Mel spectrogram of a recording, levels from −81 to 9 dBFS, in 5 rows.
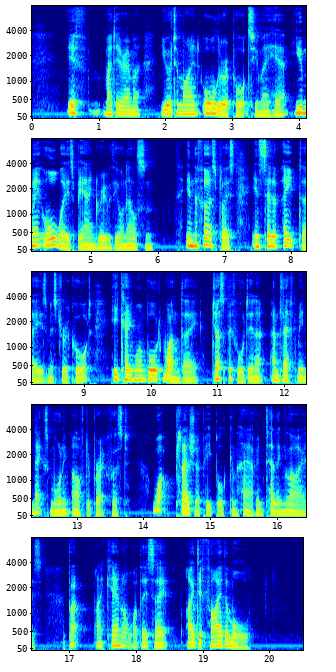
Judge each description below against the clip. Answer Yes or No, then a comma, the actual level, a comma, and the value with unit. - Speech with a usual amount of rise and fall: No, wide, 6.0 semitones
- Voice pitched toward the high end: No, low, 110 Hz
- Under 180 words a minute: No, average, 195 wpm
